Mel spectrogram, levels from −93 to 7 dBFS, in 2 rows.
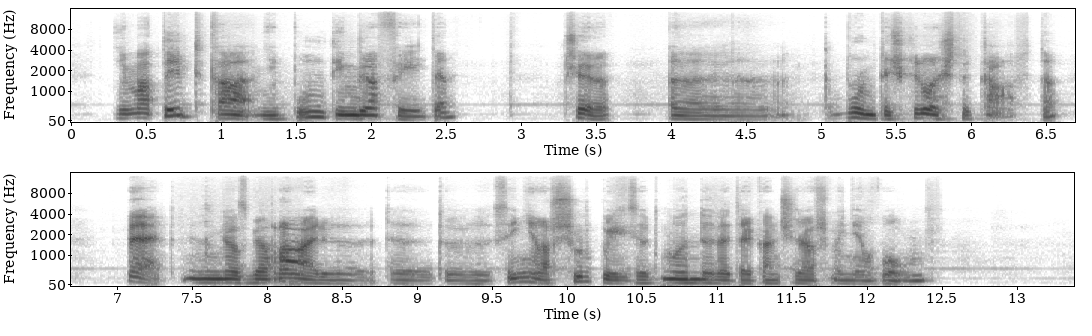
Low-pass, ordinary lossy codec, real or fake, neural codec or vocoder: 14.4 kHz; none; fake; codec, 44.1 kHz, 2.6 kbps, DAC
